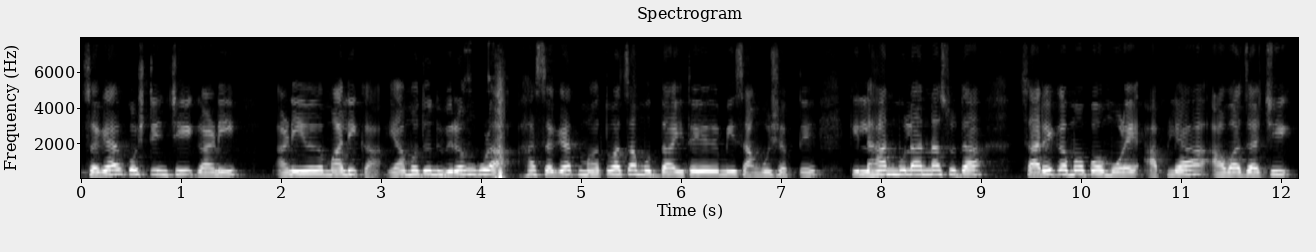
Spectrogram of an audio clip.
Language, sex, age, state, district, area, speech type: Marathi, female, 45-60, Maharashtra, Osmanabad, rural, spontaneous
